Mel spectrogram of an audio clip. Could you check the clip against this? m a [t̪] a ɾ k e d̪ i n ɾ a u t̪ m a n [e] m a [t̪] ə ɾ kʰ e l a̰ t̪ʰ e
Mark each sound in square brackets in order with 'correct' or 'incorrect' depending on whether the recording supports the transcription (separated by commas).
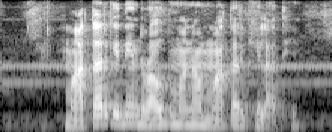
correct, incorrect, correct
